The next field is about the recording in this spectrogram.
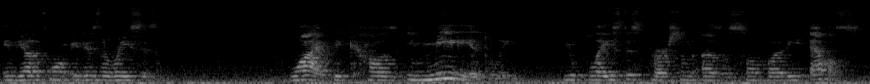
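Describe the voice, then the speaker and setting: A woman's voice: mid-range voice, steady tone, unhurried, darkish tone. A woman co-host who speaks emphatically, lecturing and repeating her key points in a panel discussion. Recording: echoey room from far off, faint noise.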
